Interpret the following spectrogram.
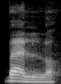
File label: "Bello", Italian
